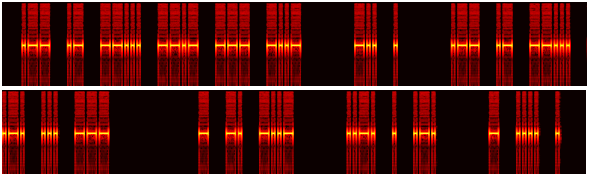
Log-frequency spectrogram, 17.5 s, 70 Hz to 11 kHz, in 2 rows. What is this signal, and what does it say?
Morse code, heard as a keyed tone, about 27 wpm, spaced as for 19 wpm, 800 Hz. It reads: WA7QOX DE WA7RSO TNX FER THE
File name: (spaced) / QSOs Spaced-mp3s / WA7QOX 2 @25 sp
